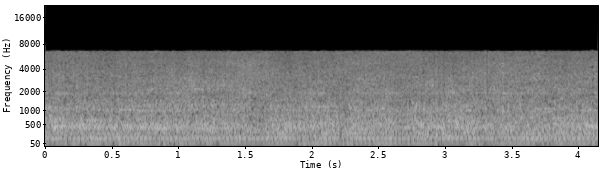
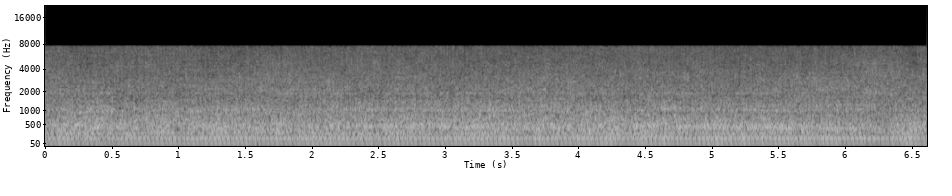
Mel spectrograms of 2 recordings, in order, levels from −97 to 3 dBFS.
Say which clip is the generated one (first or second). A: first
